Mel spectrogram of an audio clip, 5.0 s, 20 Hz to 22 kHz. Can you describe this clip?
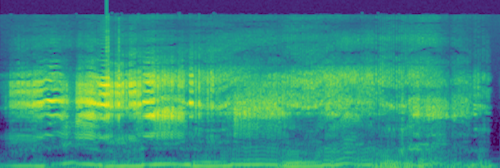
scree.flop.03
friction, idiophone, daxophone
